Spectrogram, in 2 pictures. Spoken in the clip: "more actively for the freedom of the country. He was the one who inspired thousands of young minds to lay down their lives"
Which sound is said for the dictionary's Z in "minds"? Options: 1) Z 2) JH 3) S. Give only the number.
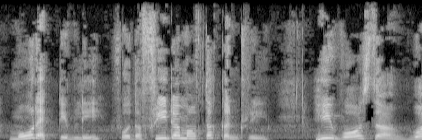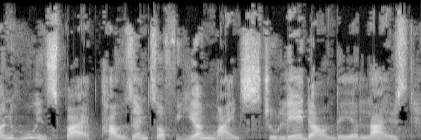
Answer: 3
